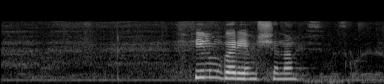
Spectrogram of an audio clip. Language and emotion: Russian, neutral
